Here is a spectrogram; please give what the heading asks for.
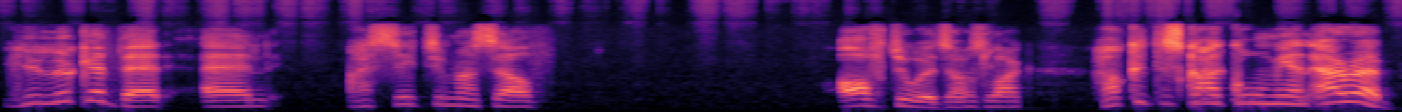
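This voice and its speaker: A man's voice: fairly high pitch, fairly bright tone, dry recording, studio quality. A man with a South African accent, a guest telling rambling, restless travel anecdotes in a casual interview. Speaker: guest, farmer.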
